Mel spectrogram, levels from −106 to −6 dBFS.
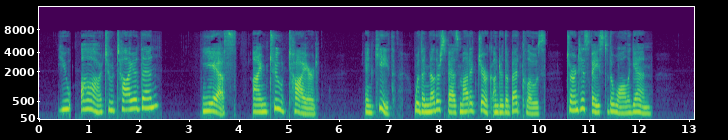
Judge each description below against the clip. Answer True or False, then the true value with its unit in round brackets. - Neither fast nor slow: False (115 wpm)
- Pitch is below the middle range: False (200 Hz)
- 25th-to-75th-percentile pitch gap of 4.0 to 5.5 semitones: True (5.2 semitones)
